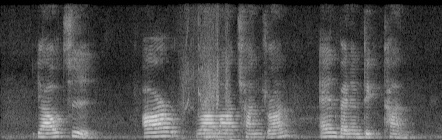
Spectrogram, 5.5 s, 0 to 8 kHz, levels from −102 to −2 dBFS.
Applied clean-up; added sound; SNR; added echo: none; Squeak; 11 dB; none.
